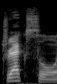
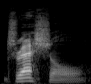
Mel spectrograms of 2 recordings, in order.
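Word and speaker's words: Drechsel: Yes, her name is actually pronounced Drexel and not Dreschel.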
